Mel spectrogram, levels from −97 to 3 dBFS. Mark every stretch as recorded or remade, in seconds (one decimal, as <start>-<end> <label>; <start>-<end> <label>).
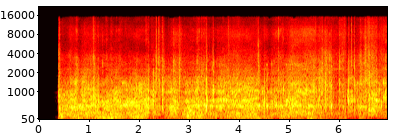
0.0-3.0 remade; 3.0-3.7 recorded; 3.7-7.0 remade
